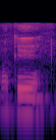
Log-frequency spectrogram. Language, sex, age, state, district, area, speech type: Dogri, male, 30-45, Jammu and Kashmir, Reasi, urban, spontaneous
